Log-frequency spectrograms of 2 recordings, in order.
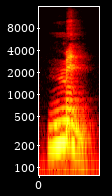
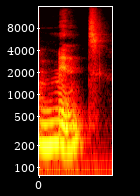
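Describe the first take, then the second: First: The word ends with a glottal stop. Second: The word ends with a clearly released T. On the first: The speaker calls it right. "I'd always use a glottal stop at the end for the T sound" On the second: The speaker calls it wrong. "So not mint"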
